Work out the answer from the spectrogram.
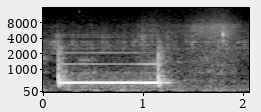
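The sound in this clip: A telephone call being placed rings out: one long, steady, mid-pitched ring tone of about a second stops cleanly and leaves a faint line hum.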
